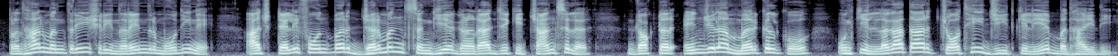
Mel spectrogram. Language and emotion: Hindi, neutral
